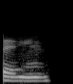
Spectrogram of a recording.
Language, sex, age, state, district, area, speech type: Tamil, female, 30-45, Tamil Nadu, Thanjavur, urban, conversation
